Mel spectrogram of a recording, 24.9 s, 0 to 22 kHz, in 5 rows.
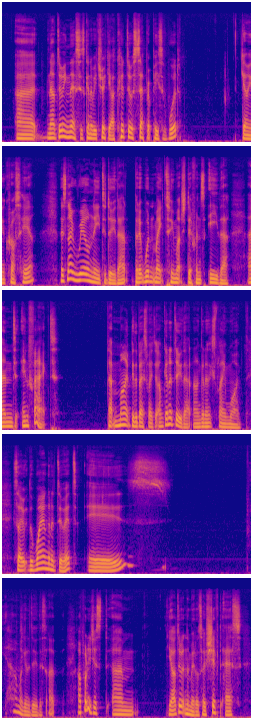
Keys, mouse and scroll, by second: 0.6-2.0 shift+drag, 2.0-5.0 middle drag, 9.8-18.3 middle drag, 19.9 Tab, 20.4-23.9 middle drag, 23.9 shift+s.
